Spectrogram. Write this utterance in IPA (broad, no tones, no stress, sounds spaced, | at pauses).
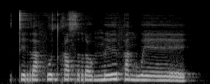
t ɪ r a f ʊ d k ɪː sˤ r ʊː ŋ͡m ɪː f a n w eː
